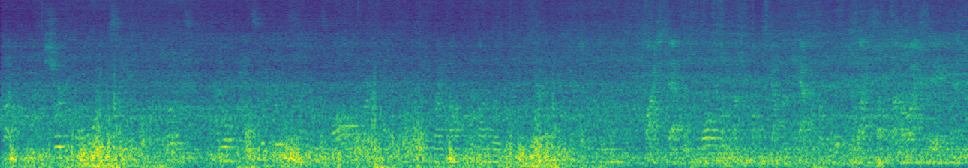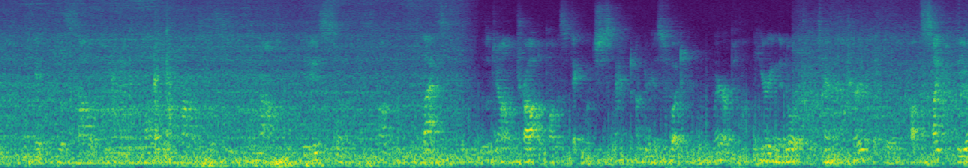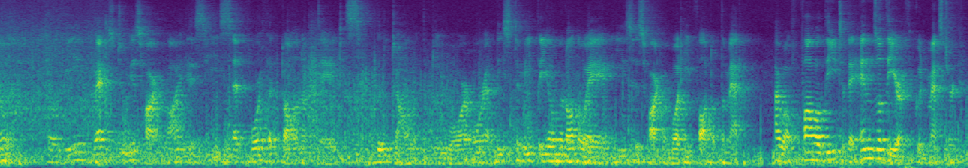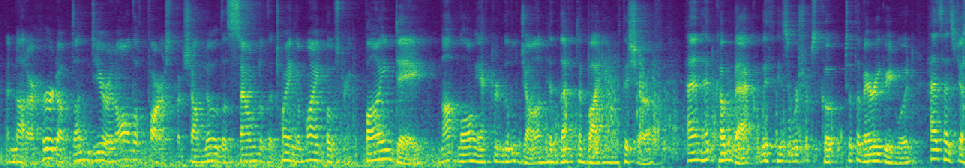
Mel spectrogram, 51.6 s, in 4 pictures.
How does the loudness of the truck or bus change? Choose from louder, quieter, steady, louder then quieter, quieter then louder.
louder.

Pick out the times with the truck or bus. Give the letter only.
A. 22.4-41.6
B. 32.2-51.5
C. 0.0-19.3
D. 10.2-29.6
C.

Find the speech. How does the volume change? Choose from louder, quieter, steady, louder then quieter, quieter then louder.
louder.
